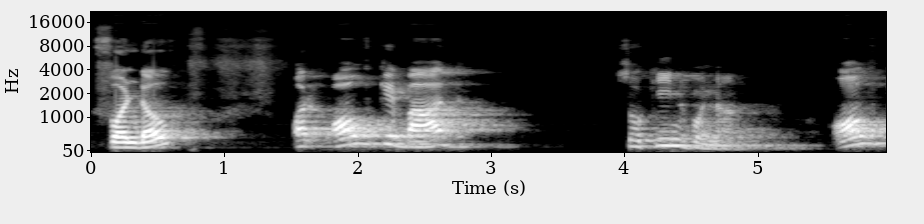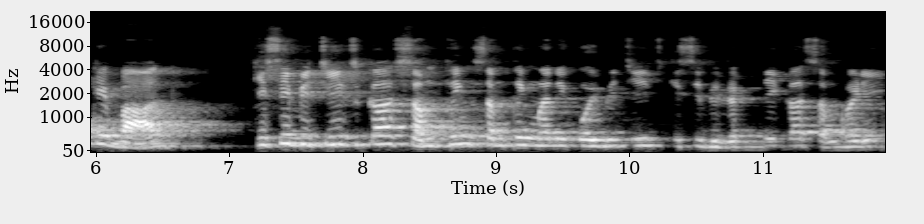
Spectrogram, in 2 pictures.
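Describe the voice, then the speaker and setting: A man with an Indian English accent gives an English lesson in a high, unhurried voice. He spells out and repeats key words with deliberate emphasis. The sound rings with a long, roomy reverb. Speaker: English teacher. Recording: echoey room with long reverb.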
